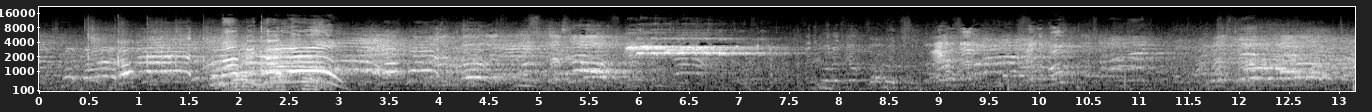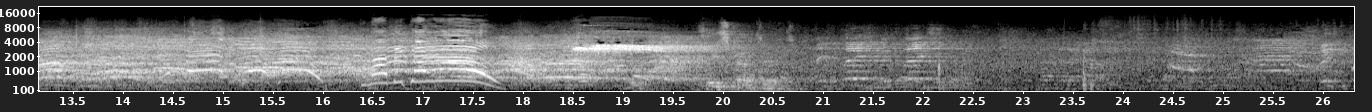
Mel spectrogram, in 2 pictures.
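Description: Shouting voices over a full-contact karate bout, with thuds of kicks and punches landing. Two loud drawn-out yells stand out, a couple of seconds in and again about seventeen seconds in, and the noise dies down over the last few seconds.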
